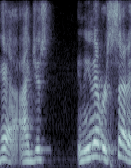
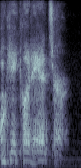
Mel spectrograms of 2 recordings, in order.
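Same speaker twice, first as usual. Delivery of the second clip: put-on loud whisper. Retelling the friend's wife answering again: imitating a loud whisper. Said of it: "she again whispered again, like in a fucking helicopter".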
